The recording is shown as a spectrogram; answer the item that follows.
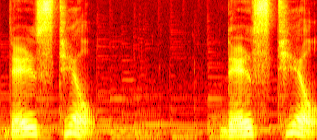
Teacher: is の z よりも still の s の方がはっきり発音されるんじゃないかなっていうふうに思います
